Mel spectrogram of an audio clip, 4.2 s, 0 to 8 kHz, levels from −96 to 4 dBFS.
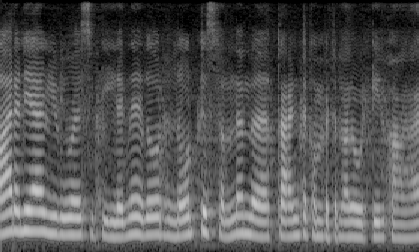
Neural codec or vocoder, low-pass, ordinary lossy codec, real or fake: codec, 16 kHz, 1 kbps, FunCodec, trained on LibriTTS, 50 frames a second; none; none; fake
